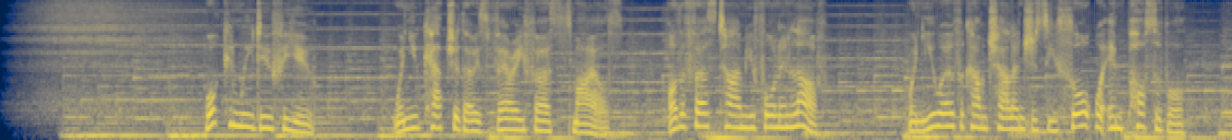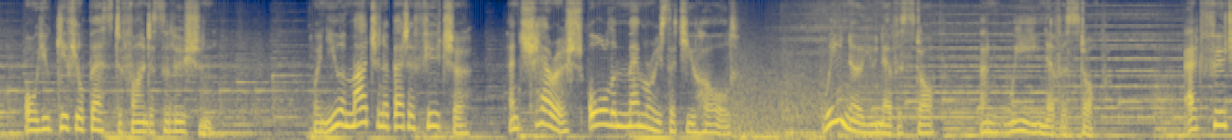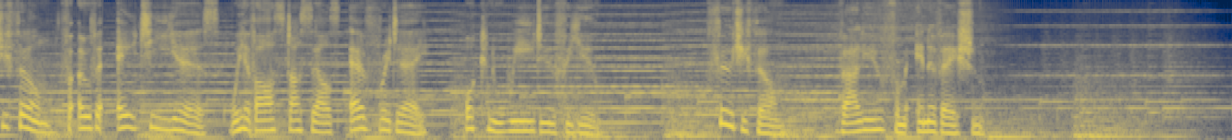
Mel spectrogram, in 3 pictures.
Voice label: Corporate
